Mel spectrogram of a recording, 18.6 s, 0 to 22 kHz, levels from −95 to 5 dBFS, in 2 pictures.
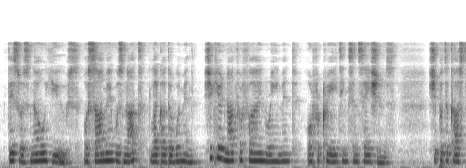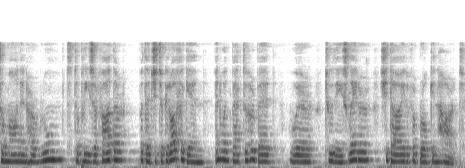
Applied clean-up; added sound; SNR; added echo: none; none; none; reverberation time 0.5 s.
